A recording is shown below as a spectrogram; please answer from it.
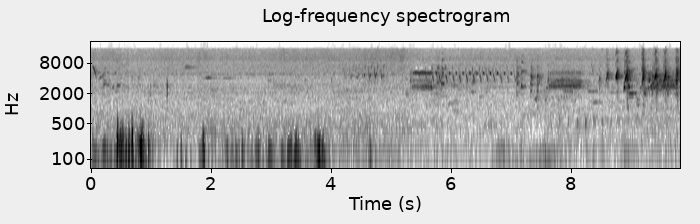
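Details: Male red-winged blackbirds singing and displaying at the cattail marsh margins along the Roy Marsh rail trail, South Hero, Vermont: buzzy, rattling high trills, one after a pause, following several low thumps of wind or handling noise.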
